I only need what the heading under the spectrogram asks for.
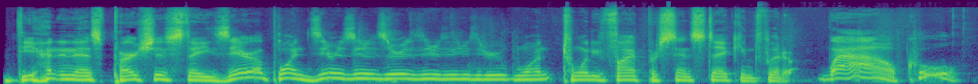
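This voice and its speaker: A man's voice: on the high side, expressive, a little fast. A man co-hosting a casual live podcast, ranting crudely with a lot of swearing. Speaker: podcast co-host.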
